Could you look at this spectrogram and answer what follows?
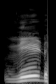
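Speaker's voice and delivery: "वीड" punched loud with a long ee; correct pronunciation. Shown as a demonstration. Teacher insisting on the right reading, emphatic long-ee "वीड". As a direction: stress "वीड" as veed, no r. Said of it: "इसको कोई कहेगा वियर्ड".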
